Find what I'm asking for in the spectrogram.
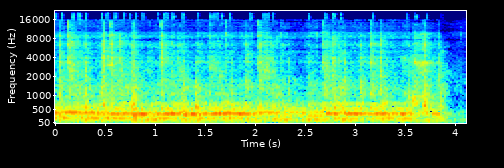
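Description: Sewing machine stitching back and forth a few times to tack elastic in place: a continuous close mechanical whir with a rapid needle clatter, running steadily before stopping.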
